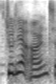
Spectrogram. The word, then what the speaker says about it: Julia Arndt: you do yeah of course my name is Julia aren't and you said that very correctly and very well pronounced and I'm originally from Germany I grew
